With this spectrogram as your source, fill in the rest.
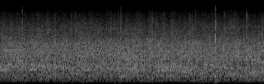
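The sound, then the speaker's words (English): A church audience claps during worship, a dense, continuous wash of many hands with a steady, even texture and no distinct individual claps or voices, moderately loud throughout. “Somebody ought to clap their hands, because when you worship here,”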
